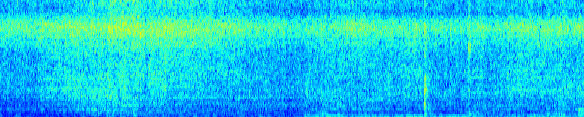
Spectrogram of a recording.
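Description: Goat meat coated in spices fries in a pan with a loud, steady sizzle and hiss, while occasional scraping clicks of stirring are heard close by and no one talks.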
